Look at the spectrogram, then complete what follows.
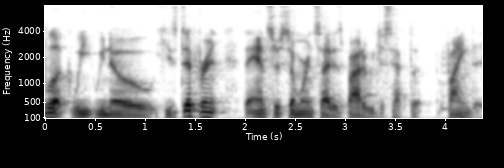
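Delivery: ordinary delivery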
